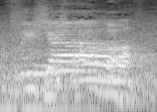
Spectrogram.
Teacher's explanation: گول تا کو وقف کرتے ہوئے ہاں میں بدلتے ہیں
